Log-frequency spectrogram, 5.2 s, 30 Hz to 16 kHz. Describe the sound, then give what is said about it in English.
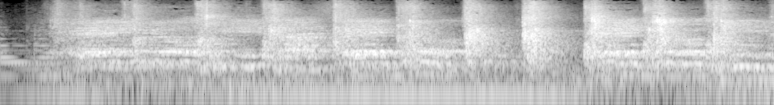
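Young Filipina basketball players clap and cheer to welcome home the gold-winning national women's team from the Southeast Asian Games, with many regular bursts of claps and thumps over a lively crowd din. “What you're hearing are young Filipina basketball players welcoming the Gilas Pilipinas women home after they won gold at the 31st Southeast Asian Games.”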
